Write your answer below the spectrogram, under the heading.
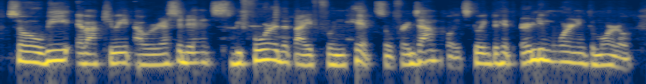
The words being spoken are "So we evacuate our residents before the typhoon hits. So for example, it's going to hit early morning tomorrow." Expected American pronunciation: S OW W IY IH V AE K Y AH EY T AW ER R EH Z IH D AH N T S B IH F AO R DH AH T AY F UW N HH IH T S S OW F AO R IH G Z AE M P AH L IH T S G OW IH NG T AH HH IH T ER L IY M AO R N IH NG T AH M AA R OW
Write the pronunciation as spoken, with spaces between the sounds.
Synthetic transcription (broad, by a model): S OW W IY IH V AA K Y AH EY T AW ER R EH S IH D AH N T S B IH F AO R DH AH T AY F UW N HH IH T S S OW F AO R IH G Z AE M P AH L IH T S G OW IH NG T AH HH IH T ER L IY M AO R N IH NG T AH M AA R OW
